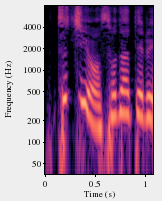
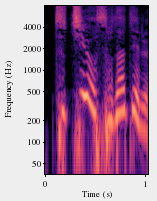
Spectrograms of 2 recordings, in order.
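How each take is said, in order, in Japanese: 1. 大阪弁のイントネーションで言われてる。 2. 標準語のイントネーションで言われてる。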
